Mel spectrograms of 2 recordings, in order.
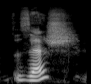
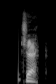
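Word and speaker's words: Zschech: How do you pronounce Zesh? I don't know how you pronounce it, actually. – Check.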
